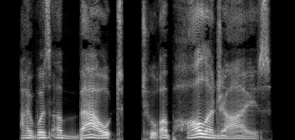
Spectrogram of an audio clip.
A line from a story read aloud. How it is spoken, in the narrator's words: he groaned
